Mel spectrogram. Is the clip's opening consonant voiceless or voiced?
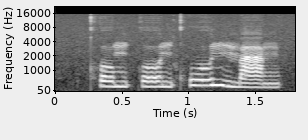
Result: voiceless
